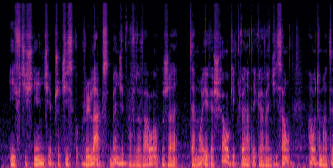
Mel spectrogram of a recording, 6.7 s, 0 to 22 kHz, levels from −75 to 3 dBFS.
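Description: Sample clock jitter runs through the whole clip: the converter's timing wanders by several microseconds, so each sample lands slightly early or late, and steep, fast-changing parts of the waveform come out wrong by the most. The result is a grainy hiss riding roughly 25 dB below the sound, swelling on loud and bright passages and disappearing in silences. A spectrogram shows a diffuse noise haze that tracks the signal's energy, densest in the upper bands.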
